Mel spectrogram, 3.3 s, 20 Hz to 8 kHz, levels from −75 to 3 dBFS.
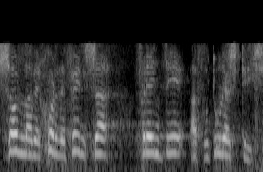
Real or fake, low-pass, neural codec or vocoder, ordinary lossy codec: fake; 7.2 kHz; codec, 16 kHz, 8 kbps, FunCodec, trained on Chinese and English, 25 frames a second; AAC, 16 kbps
